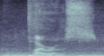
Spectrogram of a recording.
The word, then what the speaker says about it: Pyros: Pyros.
